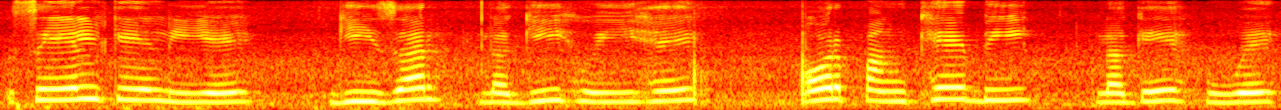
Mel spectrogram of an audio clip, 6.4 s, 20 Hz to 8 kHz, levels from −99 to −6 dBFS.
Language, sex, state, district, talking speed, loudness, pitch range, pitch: Hindi, female, Madhya Pradesh, Dhar, 110 wpm, -17 LUFS, 250-300 Hz, 270 Hz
